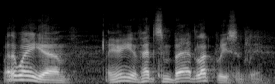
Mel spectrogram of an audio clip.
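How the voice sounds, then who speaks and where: A man's voice: medium pitch, wildly swooping pitch, brisk, breathy edge. An actor playing a wry, easygoing male private eye working undercover in a radio detective drama, probing with hesitant, dry remarks. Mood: probing, curious. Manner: hesitant, probing, dryly humorous.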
